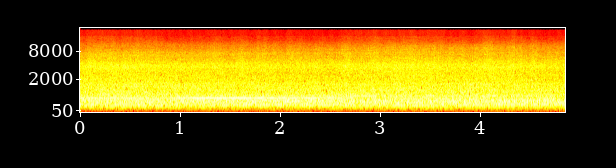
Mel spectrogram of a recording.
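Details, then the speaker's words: Staiger H15-30 30HP horizontal grinder with newly installed 15-foot forward/reverse conveyor running normally: very quiet steady hiss and whir with a faint constant tone, no knocks or grinding; slight rattle comes from the safety door. "It's a very quiet running machine. The little bit of a rattle that you hear is from the safety door over"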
